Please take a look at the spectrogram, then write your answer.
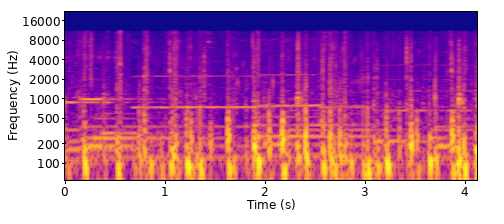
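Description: Horse hooves clip-clop at a steady walking rhythm in the medieval game Kingdom Come: Deliverance, close and distinct over a low game soundscape, with a faint whinny possible and no clear talk.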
